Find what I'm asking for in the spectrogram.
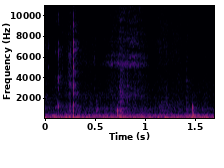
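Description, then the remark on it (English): Crisp crunching on raw carrots, a few sharp bites followed by steady chewing, with brittle cracks breaking through a low, constant rumble. No one speaks. “And now my dog is like, why are you eating them and not me?”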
